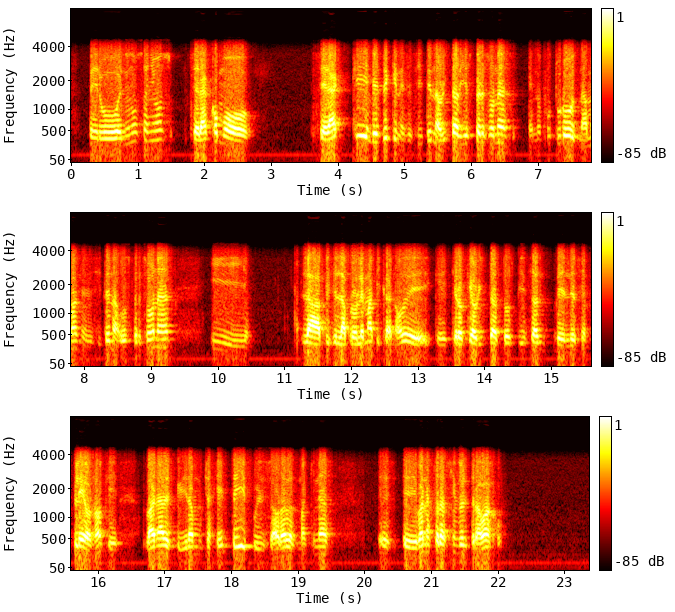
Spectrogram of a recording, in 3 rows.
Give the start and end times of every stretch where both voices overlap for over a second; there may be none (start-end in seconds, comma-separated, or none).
none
